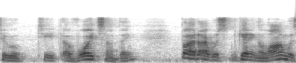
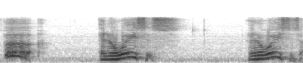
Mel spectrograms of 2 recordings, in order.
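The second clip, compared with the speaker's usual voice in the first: high, louder cry of relief; relieved guy; 7 semitones higher, 4 dB louder, slower than usual. Retold or imitated. A guy finding the friendly table, high relieved cry. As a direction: gasp it out like finding water in a desert. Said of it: "he sees us and he goes".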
